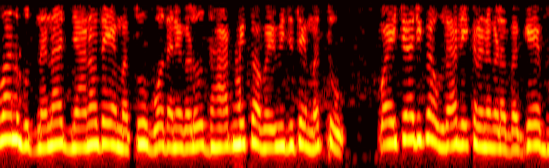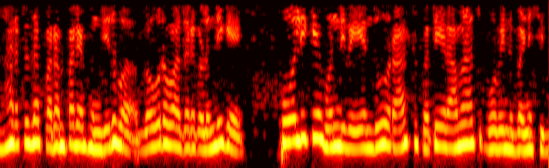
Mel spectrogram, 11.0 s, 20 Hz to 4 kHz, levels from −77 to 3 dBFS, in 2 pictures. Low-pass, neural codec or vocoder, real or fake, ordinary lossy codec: 3.6 kHz; none; real; none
